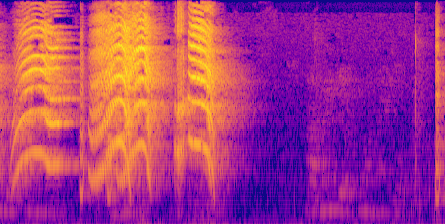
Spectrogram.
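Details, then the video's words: Caged pet talking parrot (tota) mimicking speech such as mitthu mitthu, with three quick harmonic word-like syllables that swoop up and down, followed by near silence and a faint tap. "Talking parrot || mitthu mitthu || tota || Bolne wala tota"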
